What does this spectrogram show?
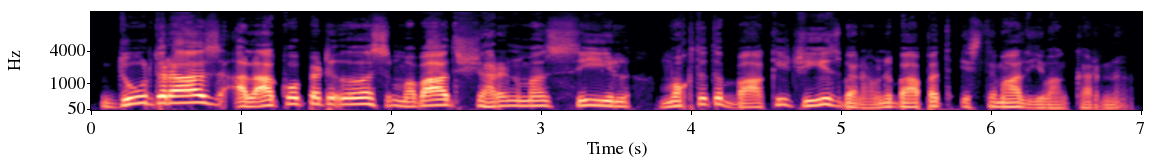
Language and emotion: Kashmiri, neutral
